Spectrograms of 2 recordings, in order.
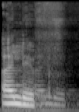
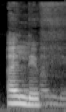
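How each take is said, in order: No difference in how they are said.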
